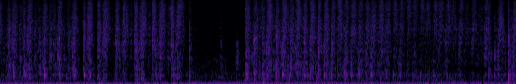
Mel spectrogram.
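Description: A single black leather dress shoe, held up and hollow, is buffed with rapid strokes of a wooden-backed horsehair brush. The strokes make a quick, steady, bright scratchy swishing with a soft low thump beneath. The brushing eases briefly past the three-second mark, then resumes just as fast.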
